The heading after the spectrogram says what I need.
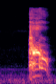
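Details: A single short, harsh cough-like burst from a pet myna bird imitating a human cough, not a sign of illness.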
